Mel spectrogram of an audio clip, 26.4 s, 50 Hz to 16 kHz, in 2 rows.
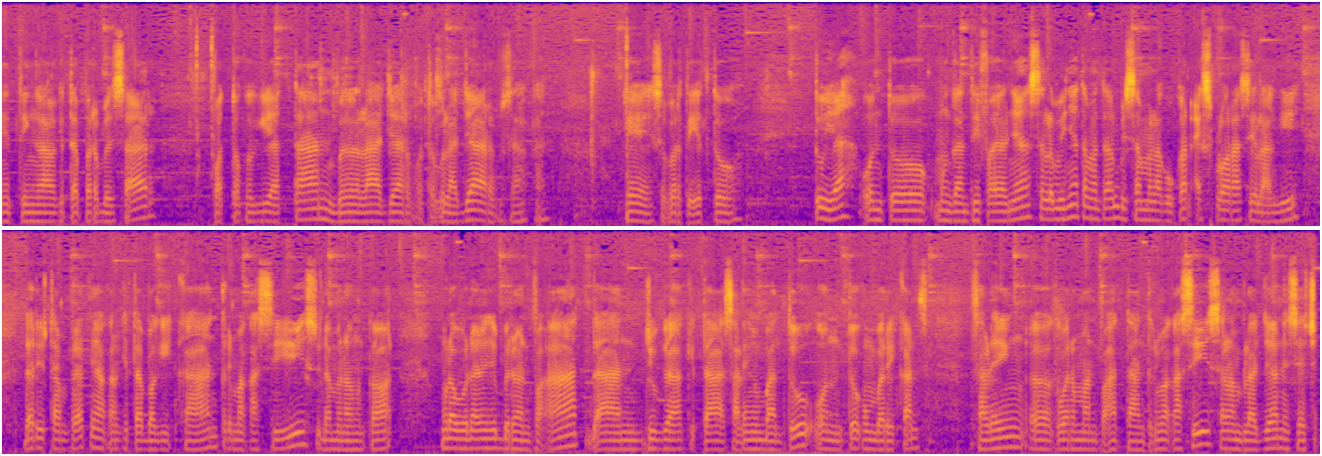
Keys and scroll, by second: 3.2-6.0 typing.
